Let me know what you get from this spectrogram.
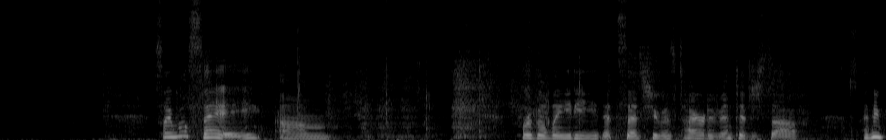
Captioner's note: laughs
